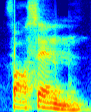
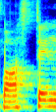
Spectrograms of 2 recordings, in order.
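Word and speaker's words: fasten: ఫాసెన్, right, ఫాసెన్ అంతేగాని ఫాస్టెన్ రాదు ఇక్కడ, చూడండి ఫాసెన్, టీ ఇస్ సైలెంట్, ఫాసెన్.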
